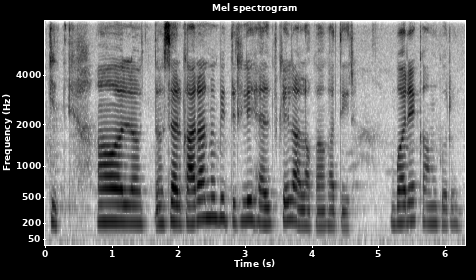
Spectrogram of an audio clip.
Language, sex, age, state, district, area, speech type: Goan Konkani, female, 18-30, Goa, Canacona, rural, spontaneous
